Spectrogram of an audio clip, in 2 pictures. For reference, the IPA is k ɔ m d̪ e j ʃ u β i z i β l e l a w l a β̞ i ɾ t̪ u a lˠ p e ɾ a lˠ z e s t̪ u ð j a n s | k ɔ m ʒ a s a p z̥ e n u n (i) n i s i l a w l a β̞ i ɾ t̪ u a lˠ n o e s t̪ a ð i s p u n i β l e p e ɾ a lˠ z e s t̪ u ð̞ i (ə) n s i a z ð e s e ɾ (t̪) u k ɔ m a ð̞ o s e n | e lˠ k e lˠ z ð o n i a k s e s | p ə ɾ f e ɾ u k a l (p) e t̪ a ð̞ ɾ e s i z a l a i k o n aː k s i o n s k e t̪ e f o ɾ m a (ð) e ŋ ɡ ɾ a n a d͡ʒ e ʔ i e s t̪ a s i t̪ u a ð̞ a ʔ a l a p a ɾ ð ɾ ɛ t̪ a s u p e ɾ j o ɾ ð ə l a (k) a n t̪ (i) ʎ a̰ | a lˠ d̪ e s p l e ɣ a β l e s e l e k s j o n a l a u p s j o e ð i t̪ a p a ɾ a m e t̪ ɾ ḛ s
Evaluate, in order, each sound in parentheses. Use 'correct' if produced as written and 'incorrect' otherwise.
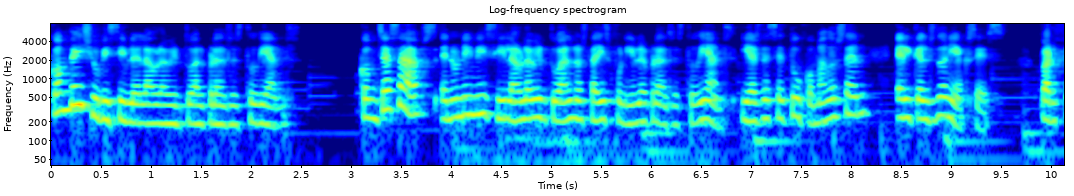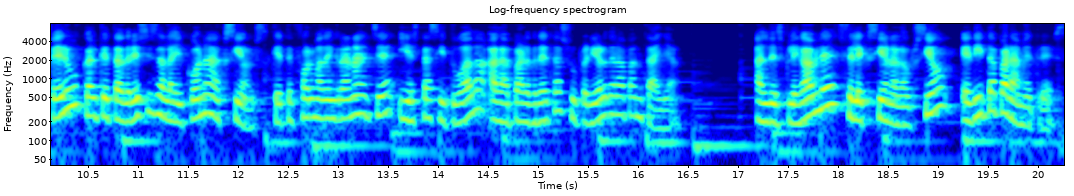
correct, incorrect, correct, incorrect, correct, incorrect, incorrect

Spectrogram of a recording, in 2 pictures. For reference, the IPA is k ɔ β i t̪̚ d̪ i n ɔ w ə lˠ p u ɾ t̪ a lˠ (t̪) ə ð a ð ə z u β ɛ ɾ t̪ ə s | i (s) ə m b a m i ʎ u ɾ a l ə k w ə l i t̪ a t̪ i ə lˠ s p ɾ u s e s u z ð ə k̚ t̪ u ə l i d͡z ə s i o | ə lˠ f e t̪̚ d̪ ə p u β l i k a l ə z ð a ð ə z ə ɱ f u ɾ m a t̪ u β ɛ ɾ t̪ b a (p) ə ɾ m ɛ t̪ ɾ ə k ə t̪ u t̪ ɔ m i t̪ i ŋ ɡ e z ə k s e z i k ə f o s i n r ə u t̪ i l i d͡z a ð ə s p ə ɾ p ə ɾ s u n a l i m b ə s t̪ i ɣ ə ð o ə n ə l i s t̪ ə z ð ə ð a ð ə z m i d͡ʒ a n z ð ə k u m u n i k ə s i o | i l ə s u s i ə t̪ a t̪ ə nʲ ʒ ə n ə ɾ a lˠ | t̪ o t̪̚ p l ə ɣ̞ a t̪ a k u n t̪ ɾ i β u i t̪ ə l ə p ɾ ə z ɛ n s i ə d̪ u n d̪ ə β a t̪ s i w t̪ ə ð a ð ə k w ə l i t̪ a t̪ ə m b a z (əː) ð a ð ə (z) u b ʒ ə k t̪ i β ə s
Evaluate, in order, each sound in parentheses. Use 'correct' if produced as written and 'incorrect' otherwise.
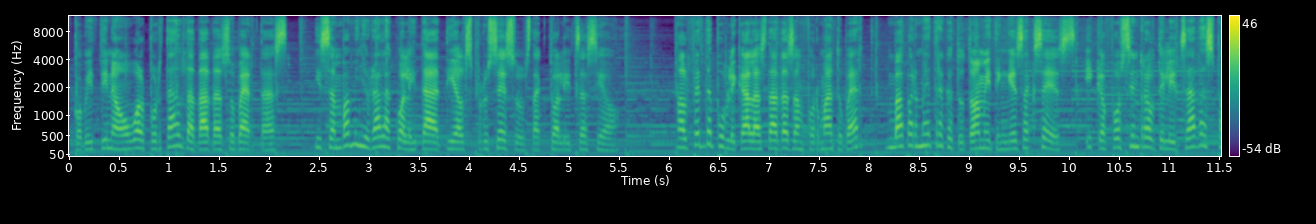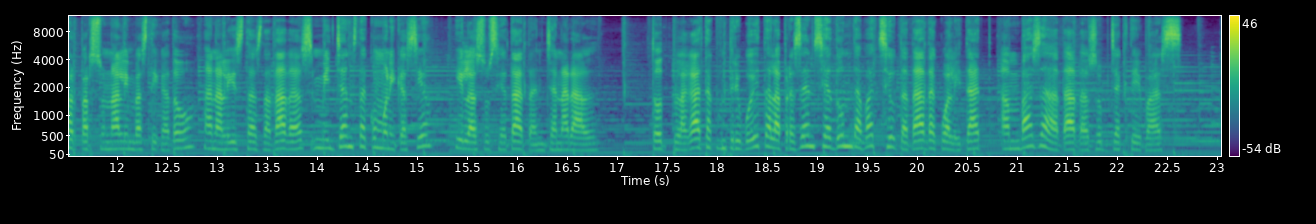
incorrect, correct, correct, correct, correct

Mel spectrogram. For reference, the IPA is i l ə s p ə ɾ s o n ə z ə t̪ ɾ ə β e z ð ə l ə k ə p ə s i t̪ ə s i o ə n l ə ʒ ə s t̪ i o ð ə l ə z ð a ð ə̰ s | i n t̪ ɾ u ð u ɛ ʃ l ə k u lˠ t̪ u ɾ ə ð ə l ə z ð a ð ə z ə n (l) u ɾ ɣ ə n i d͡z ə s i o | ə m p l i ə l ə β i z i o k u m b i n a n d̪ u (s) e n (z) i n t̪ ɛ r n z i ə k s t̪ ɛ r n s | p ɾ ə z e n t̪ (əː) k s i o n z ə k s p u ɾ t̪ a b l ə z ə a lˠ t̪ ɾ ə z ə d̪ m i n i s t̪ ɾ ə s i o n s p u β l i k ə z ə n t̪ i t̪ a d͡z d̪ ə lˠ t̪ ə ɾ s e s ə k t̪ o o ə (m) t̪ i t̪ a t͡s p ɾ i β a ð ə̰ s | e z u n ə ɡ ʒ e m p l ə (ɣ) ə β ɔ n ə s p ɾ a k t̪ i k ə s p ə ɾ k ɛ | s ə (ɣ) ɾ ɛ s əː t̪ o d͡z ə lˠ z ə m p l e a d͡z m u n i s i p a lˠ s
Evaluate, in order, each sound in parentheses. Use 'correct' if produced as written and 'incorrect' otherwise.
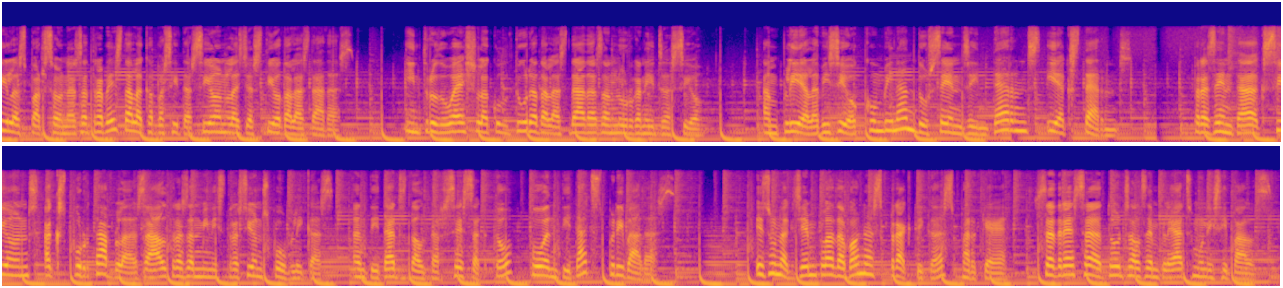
correct, correct, correct, correct, incorrect, incorrect, incorrect

